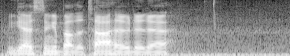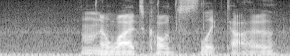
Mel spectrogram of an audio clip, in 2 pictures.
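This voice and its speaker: A man's voice: mid-range voice, steady tone, normal speed, gravelly, a bit bright, a little hiss or hum. A man hosting a casual game livestream, thinking aloud and talking informally to his viewers. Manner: informal, thinking aloud while reading chat. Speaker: live streamer, host.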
